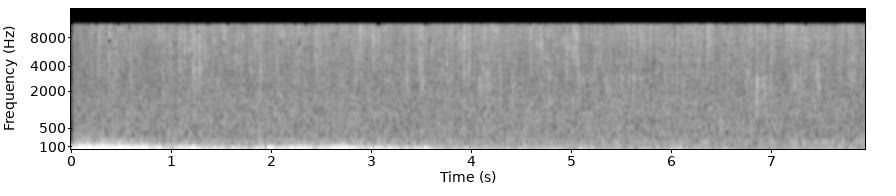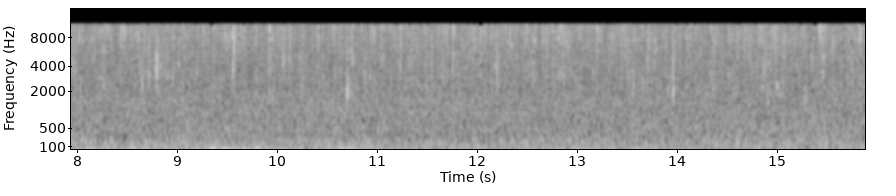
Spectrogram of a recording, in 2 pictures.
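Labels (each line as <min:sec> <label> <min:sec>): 0:00.0 Rain is showering. 0:15.8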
